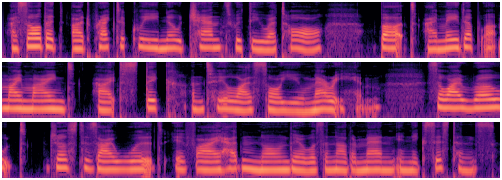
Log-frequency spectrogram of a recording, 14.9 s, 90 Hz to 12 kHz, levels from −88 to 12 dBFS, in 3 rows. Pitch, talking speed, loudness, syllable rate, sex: 205 Hz, 170 wpm, -19 LUFS, 4.3 syllables/s, female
